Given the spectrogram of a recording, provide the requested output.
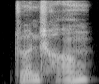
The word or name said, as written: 专长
